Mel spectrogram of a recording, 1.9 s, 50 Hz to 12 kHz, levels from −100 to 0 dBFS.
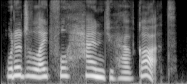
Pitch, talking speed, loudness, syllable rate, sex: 265 Hz, 225 wpm, -18 LUFS, 5.6 syllables/s, female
